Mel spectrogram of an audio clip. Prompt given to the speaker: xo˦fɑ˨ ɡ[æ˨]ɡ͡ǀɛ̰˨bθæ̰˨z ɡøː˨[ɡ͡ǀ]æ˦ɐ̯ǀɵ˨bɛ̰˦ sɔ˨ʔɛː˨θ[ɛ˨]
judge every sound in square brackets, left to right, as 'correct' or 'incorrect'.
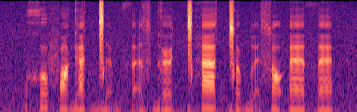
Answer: correct, incorrect: ǀʰ, correct

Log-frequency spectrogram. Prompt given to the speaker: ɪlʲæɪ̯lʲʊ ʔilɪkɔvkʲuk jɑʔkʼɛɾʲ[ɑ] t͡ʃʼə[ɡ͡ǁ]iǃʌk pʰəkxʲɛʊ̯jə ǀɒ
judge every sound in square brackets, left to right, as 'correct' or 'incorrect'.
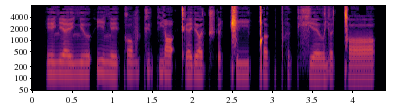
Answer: incorrect: ɒ, incorrect: ǁ

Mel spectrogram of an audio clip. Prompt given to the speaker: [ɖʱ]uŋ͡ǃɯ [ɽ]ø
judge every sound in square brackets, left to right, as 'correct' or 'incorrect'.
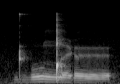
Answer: correct, correct

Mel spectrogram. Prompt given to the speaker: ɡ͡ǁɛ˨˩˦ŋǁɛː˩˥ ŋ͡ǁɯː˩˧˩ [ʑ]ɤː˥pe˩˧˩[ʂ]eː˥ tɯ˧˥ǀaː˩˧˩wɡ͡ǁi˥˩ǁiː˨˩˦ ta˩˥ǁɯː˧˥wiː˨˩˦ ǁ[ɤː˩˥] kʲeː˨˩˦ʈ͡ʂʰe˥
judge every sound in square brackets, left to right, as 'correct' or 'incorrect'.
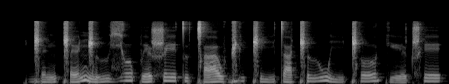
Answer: correct, correct, incorrect: ɤː˧˥

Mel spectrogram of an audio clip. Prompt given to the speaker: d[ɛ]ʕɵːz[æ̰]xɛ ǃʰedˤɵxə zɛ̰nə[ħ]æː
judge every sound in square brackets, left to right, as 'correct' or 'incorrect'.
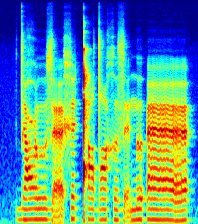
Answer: correct, correct, incorrect: ʔ

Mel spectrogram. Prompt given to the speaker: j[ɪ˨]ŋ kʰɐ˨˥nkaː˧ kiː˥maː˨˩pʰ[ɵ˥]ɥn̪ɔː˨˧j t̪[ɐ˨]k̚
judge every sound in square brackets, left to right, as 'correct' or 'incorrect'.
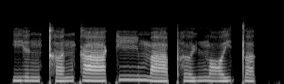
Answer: correct, incorrect: ɵ˨˧, correct

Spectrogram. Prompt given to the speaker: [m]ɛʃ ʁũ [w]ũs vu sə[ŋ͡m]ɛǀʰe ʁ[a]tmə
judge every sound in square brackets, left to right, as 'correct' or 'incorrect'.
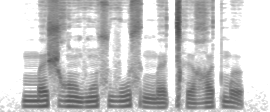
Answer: correct, incorrect: v, correct, incorrect: ə

